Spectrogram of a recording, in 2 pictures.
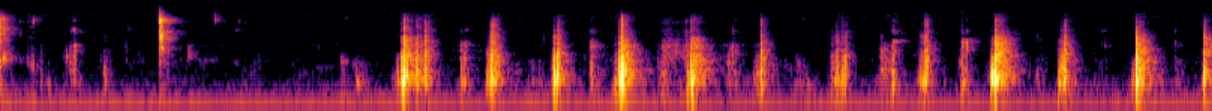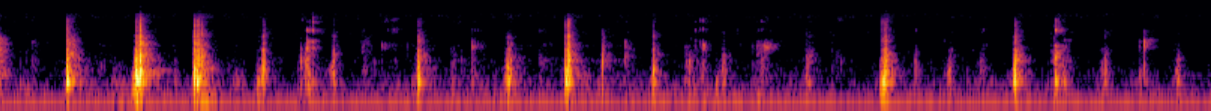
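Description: Close-up chewing and crunching of dry chunks of edible clay, a series of short crisp crunches. A few faint ones at first, then a dense run of loud bites and crunches from about four seconds in, thinning out after about fourteen seconds.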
